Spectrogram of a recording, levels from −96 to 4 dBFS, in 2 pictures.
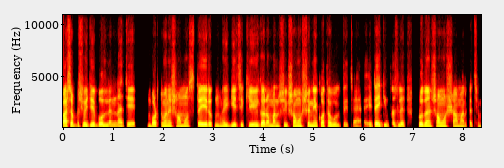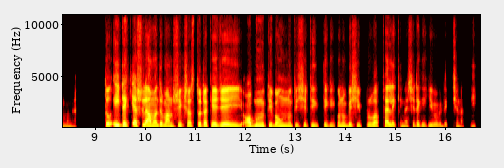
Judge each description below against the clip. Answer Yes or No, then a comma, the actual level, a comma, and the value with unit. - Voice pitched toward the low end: Yes, low, 130 Hz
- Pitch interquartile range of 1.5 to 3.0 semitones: Yes, narrow, 2.6 semitones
